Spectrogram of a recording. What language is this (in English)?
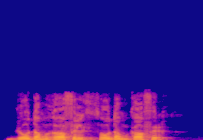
Saraiki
